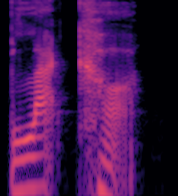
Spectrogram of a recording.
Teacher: black ends in the sound k and car also starts with k so these two consonants which are the same um blend together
